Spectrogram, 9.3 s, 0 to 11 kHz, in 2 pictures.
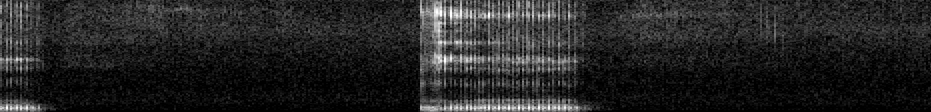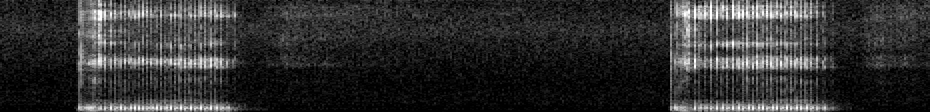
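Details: A 4-month-old French Bulldog puppy snores loudly in its sleep, with a harsh, rasping rattle roughly every three seconds.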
